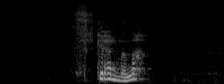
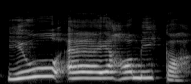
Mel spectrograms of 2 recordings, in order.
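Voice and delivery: mock king reply; 3 semitones higher, 9 dB louder, slower than usual. Ahab answers Josafat.

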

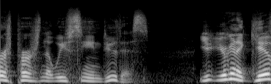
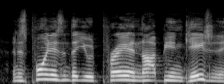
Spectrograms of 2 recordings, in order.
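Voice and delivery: ordinary talk, nothing marked

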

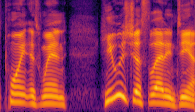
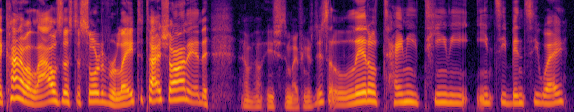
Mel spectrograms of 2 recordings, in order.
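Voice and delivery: ordinary talk, nothing marked

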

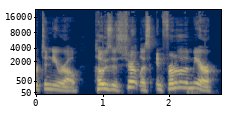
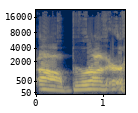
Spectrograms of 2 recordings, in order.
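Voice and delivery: slow, drawn-out mock dismay; hammed-up long-suffering reaction; exasperated groan; 3 semitones lower, 4 dB louder, much slower than usual. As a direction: stretch it out in weary disbelief. Acts out own groaning reaction.

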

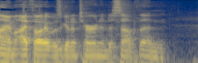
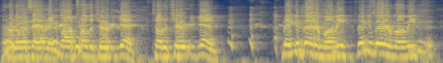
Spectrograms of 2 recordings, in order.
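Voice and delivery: loud, high pleading to Mommy; clawing the desk, begging Mommy, loud whiny kid; desperate child; 6 semitones higher, 5 dB louder, faster than usual. Retold or imitated. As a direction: beg like a frantic little kid. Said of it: "you're clawing the desk".

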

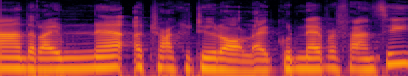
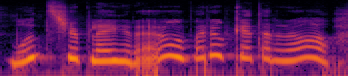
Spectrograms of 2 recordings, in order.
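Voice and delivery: higher and softer, incredulous; baffled; 10 semitones higher, 8 dB quieter than usual. Real, not acted. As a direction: puzzle over the words in disbelief. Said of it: "What the fuck?".

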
